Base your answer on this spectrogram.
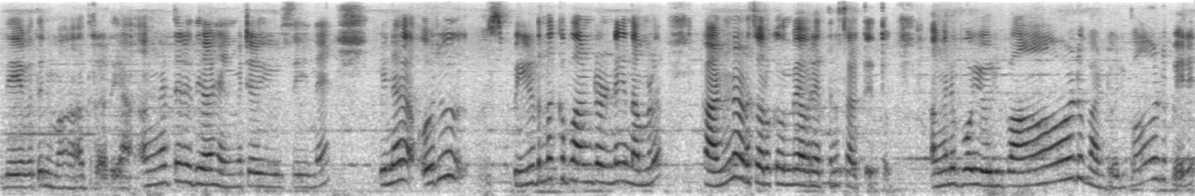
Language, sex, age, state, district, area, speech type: Malayalam, female, 18-30, Kerala, Kozhikode, rural, spontaneous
